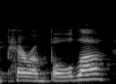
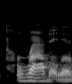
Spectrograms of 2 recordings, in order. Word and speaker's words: parabola: called a parabola um some students will say Parabola just as a like kind of way to remember that it looks like a bowl but the way we pronounce it is Parabola with the accent on the raw the second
